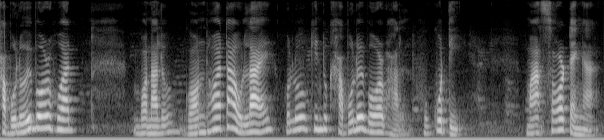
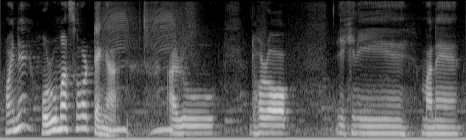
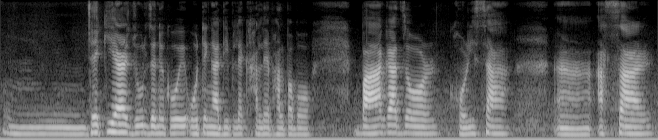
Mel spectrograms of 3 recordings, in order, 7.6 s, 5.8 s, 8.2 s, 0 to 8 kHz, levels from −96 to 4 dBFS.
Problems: none marked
